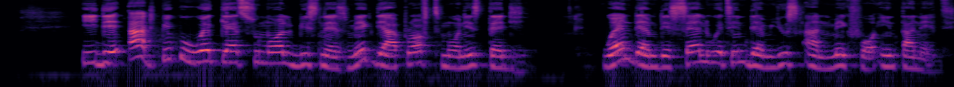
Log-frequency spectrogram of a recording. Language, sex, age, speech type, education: Nigerian Pidgin, male, 15-29, spontaneous, tertiary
